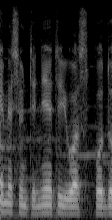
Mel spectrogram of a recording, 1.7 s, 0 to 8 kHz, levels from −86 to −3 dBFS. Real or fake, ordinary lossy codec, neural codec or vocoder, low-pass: real; Opus, 32 kbps; none; 7.2 kHz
